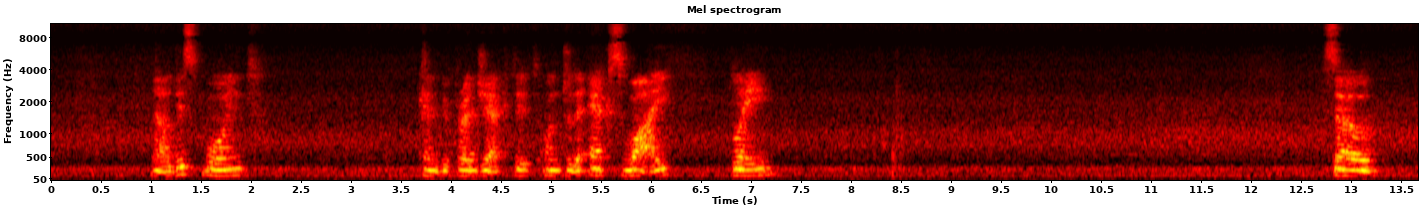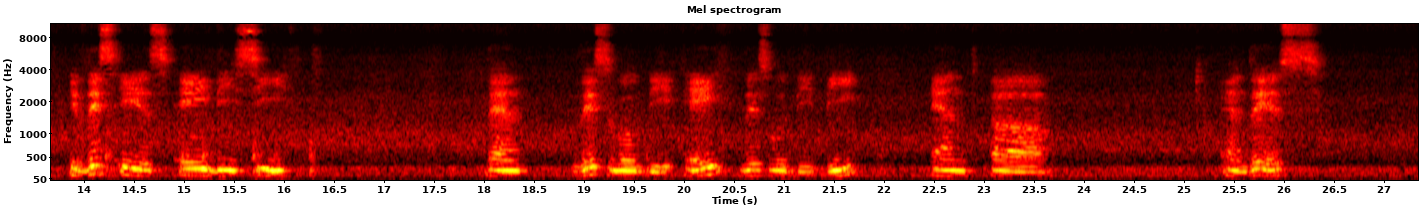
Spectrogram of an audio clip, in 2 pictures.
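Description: A middle-aged man speaks calmly and explains nearby, with pauses.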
